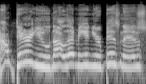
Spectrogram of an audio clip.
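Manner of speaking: very high-pitched, slow screaming voice. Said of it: "that's actually his Karen voice".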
